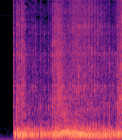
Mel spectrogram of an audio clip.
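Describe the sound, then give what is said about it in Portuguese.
After a moment of silence, a heavy Harley-Davidson motorcycle engine bursts in loud, its deep, throaty rumble revving up and swelling midway before holding a steady roar, in an advertisement for the Santos Harley Davidson dealership. “A Santos Harley Davidson vai te ajudar a conquistar novos lugares e descobrir um mundo novo. Toda linha de motocicletas”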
